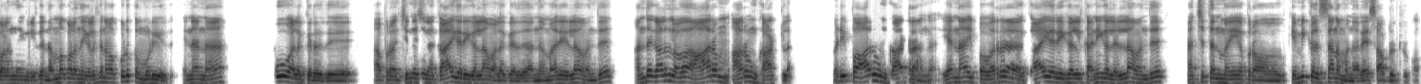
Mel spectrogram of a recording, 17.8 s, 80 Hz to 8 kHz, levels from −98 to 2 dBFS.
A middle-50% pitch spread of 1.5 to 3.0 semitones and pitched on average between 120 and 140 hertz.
No: average, 3.9 semitones; low, 135 Hz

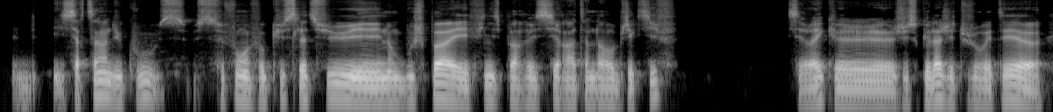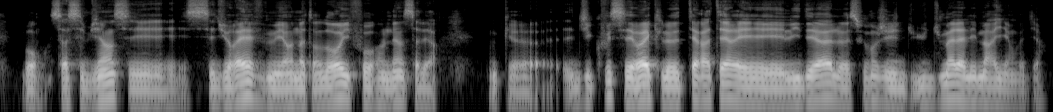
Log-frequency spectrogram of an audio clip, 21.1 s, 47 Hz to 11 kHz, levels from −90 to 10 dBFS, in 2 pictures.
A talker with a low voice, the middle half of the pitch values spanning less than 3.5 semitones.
Yes: very low, 85 Hz; narrow, 2.5 semitones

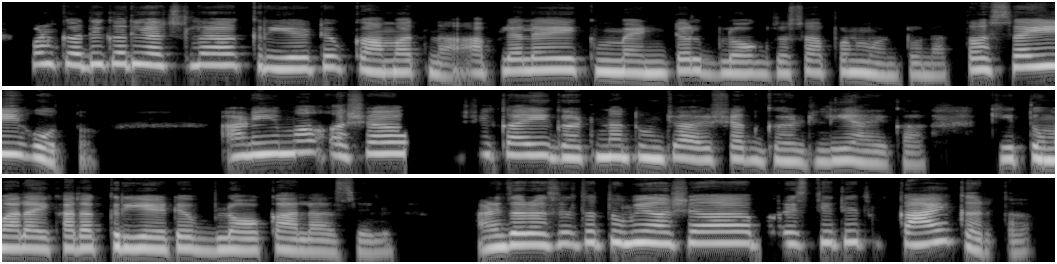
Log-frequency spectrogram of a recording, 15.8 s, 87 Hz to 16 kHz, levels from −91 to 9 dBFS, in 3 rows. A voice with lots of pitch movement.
Yes: wide, 6.0 semitones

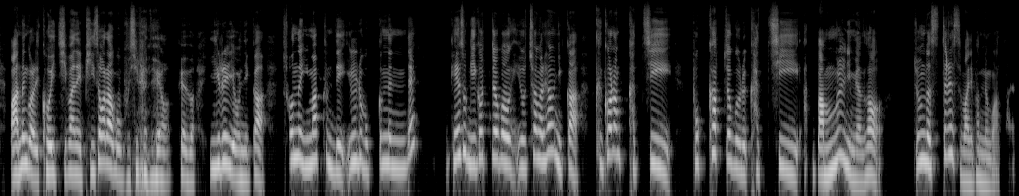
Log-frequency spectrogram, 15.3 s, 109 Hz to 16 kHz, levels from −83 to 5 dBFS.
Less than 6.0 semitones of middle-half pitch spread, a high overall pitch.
Yes: wide, 5.5 semitones; high, 225 Hz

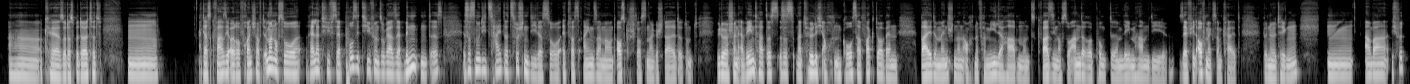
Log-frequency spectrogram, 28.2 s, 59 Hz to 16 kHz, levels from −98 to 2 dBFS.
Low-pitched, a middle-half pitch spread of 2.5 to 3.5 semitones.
Yes: low, 110 Hz; average, 3.2 semitones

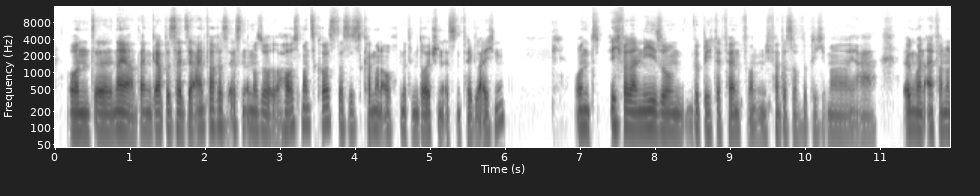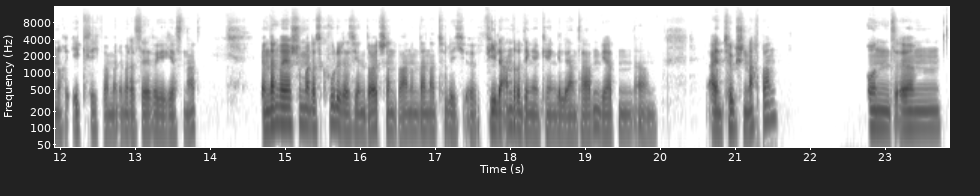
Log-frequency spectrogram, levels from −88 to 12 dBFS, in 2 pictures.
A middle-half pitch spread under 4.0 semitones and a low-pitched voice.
Yes: narrow, 2.4 semitones; very low, 95 Hz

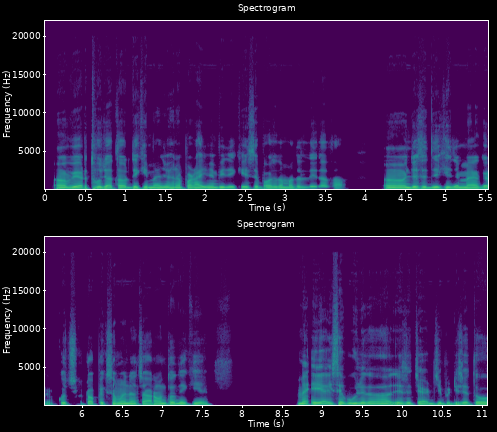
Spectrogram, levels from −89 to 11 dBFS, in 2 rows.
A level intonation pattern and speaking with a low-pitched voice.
Yes: narrow, 1.9 semitones; very low, 95 Hz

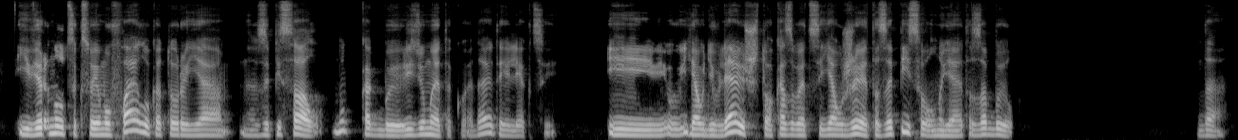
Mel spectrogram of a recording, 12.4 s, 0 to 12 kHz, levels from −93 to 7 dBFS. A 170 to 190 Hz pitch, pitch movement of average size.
No: low, 135 Hz; average, 3.0 semitones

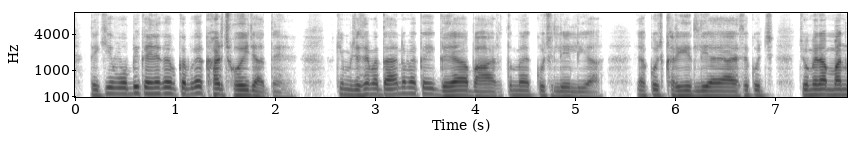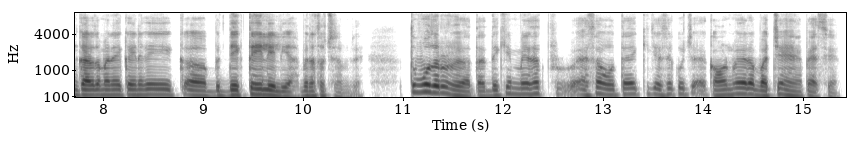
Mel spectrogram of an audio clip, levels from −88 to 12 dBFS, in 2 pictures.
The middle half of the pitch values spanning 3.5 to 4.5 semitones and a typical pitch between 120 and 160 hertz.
Yes: average, 4.2 semitones; low, 135 Hz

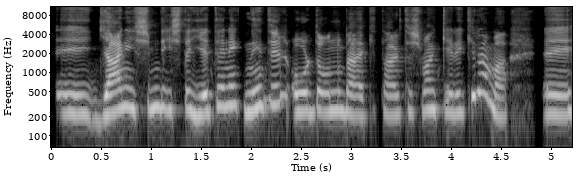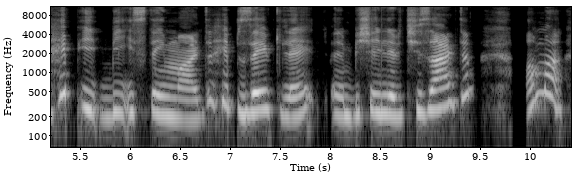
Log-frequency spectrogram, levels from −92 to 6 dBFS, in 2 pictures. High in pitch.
Yes: high, 235 Hz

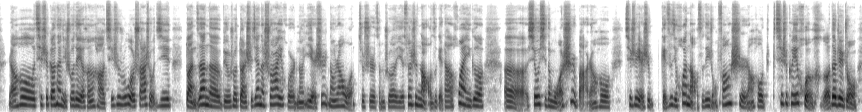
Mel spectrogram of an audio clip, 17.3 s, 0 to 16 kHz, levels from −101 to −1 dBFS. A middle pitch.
No: high, 220 Hz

